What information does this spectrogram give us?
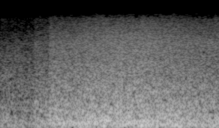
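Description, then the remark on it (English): Ocean waves roll onto the shore of a wild coast in a steady, broad wash of turbulent white-water surf, fairly loud and continuous with some wind rumble, and no voices. “Footage of waves rolling in.”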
